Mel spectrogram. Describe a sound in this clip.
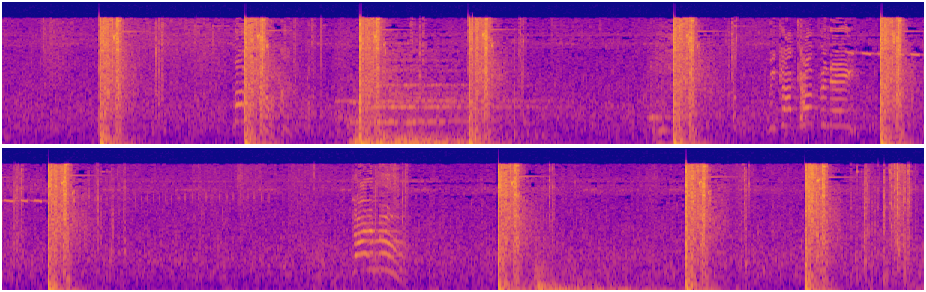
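A rifle fires loud sharp shots now and then.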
